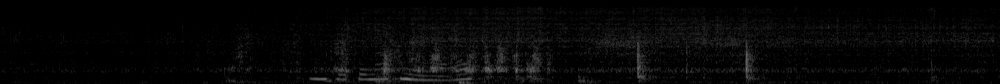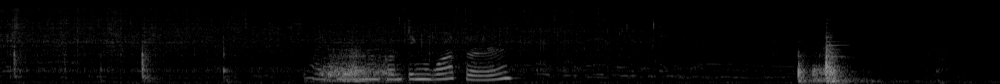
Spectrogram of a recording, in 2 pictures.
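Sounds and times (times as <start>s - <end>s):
food sizzling in frying pan: 0.0s - 19.9s
spatula scraping pan: 2.2s - 7.6s, 13.0s - 14.3s
spatula tapping pan: 3.7s - 7.9s, 10.0s - 12.4s.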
